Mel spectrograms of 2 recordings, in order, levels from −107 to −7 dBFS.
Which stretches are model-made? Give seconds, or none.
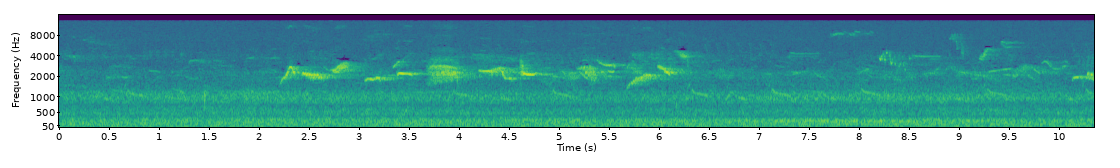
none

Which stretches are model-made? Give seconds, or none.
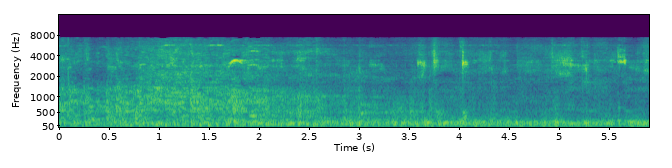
2.1-5.9 (codec, SNAC)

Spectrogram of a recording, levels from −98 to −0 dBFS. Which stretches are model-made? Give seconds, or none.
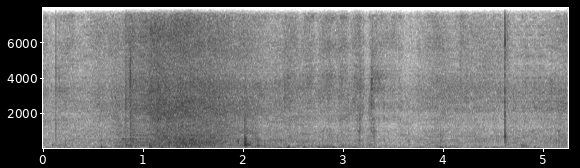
0.0-5.3 (codec, SNAC)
